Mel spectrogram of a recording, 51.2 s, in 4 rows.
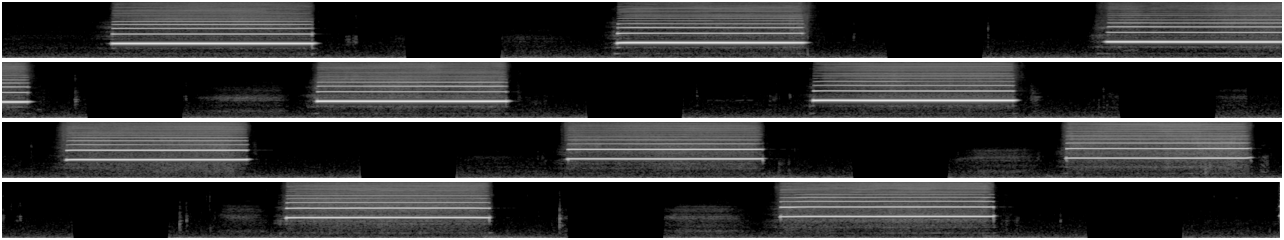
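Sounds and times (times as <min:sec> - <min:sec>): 
loud B-flat clarinet notes from C6 to B6: 0:01.1 - 0:03.2, 0:06.1 - 0:08.1, 0:11.0 - 0:13.1, 0:15.9 - 0:17.9, 0:20.9 - 0:23.0, 0:26.2 - 0:28.1, 0:31.2 - 0:33.2, 0:36.2 - 0:38.1, 0:41.2 - 0:43.3, 0:46.2 - 0:48.3.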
